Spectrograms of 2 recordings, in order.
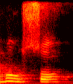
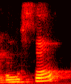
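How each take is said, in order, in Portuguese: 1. O z é pronunciado como um s simples. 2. O z é pronunciado com a língua entre os dentes. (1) "os hispanohablantes dos países americanos vão falar buço" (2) "eles pronunciam esse som interdental, ou seja, eles colocam a língua entre os dentes"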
